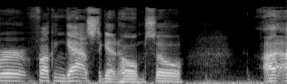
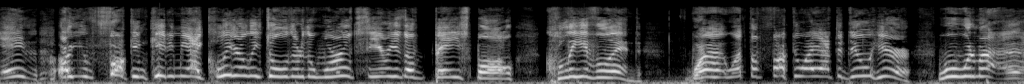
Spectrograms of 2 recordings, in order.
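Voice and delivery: furious; 11 semitones higher than usual. Retold or imitated. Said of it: "I'm fucking furious at this point".

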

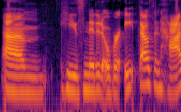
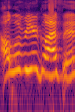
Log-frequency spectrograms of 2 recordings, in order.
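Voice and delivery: laughing; 12 semitones higher, 7 dB louder than usual. Real, not acted. Teasing while both laugh.

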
